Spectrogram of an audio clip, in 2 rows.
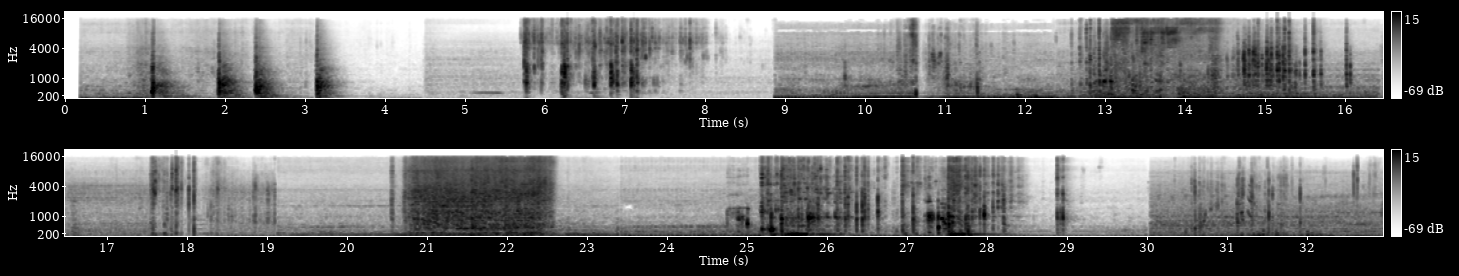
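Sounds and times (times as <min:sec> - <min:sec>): crackers crunching under tire: 0:05.7 - 0:08.8, 0:10.0 - 0:16.4, 0:17.5 - 0:19.2, 0:24.8 - 0:32.9
low engine hum: 0:08.8 - 0:32.9
plastic bottle crackling under tire: 0:12.5 - 0:16.1, 0:30.5 - 0:32.9.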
